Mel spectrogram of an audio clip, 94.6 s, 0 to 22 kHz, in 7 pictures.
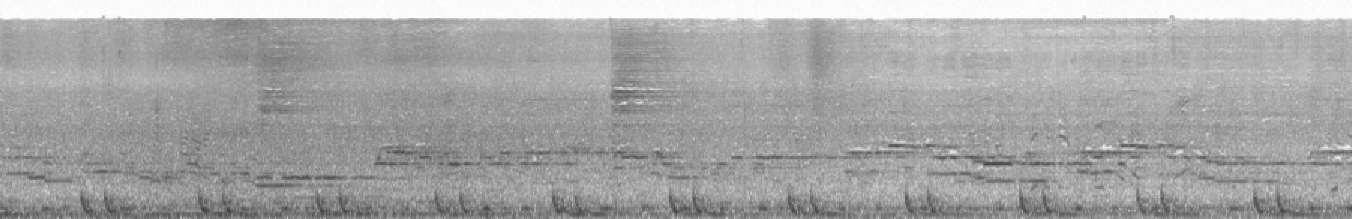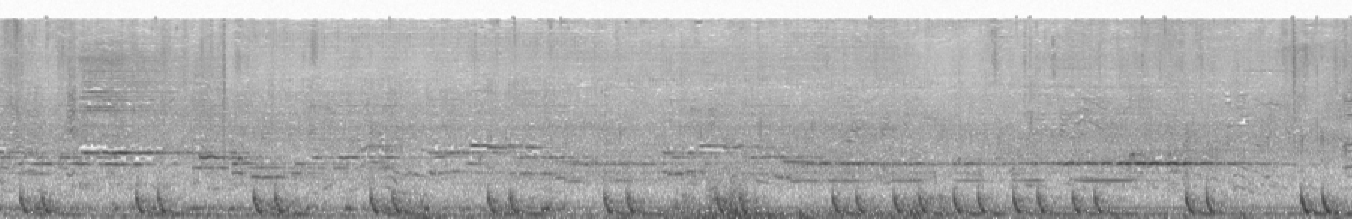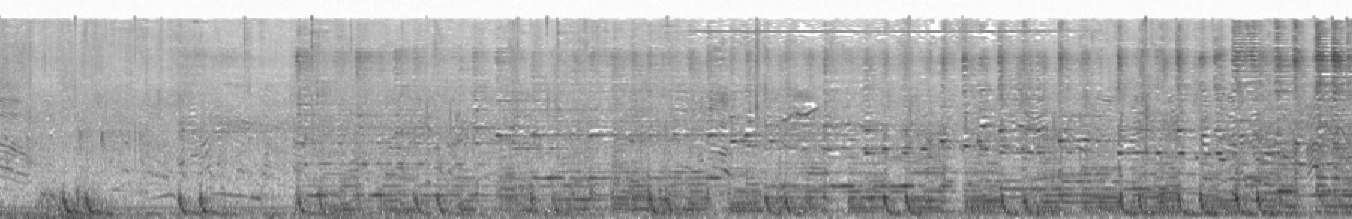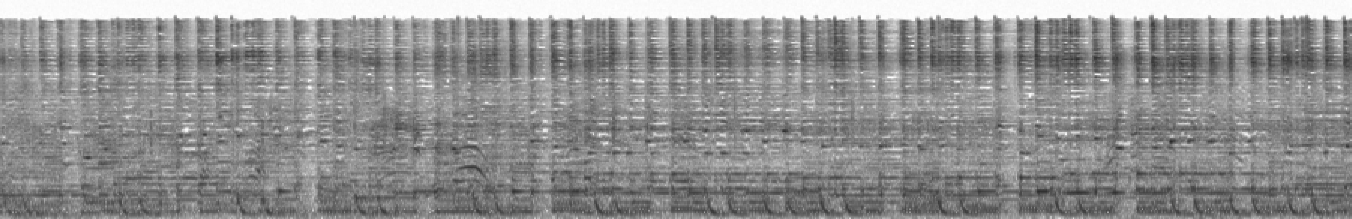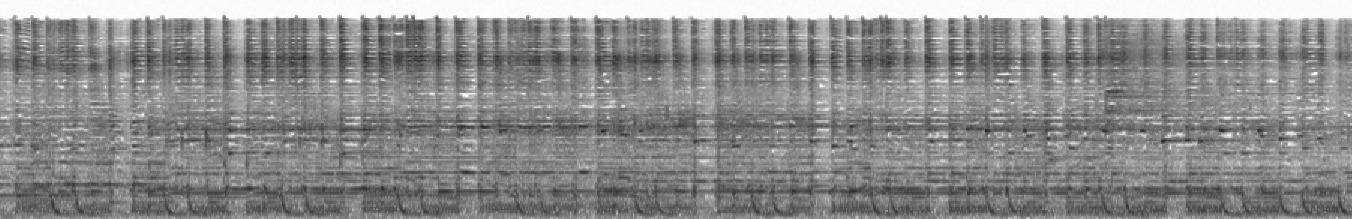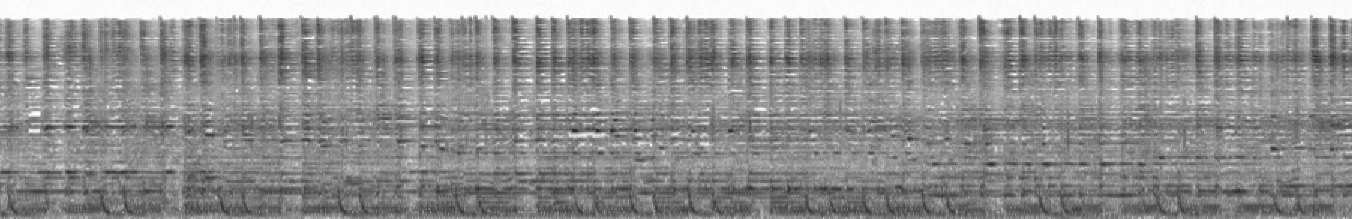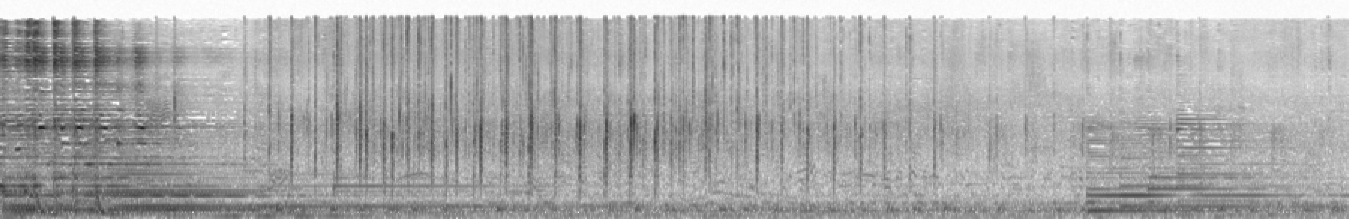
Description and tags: South American musicians playing at The Mound, Edinburgh. Soundman OKM > Sony MD > iRiver H120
